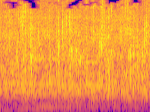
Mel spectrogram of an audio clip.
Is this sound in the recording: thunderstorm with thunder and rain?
no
